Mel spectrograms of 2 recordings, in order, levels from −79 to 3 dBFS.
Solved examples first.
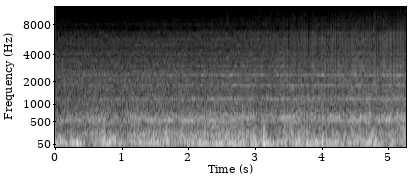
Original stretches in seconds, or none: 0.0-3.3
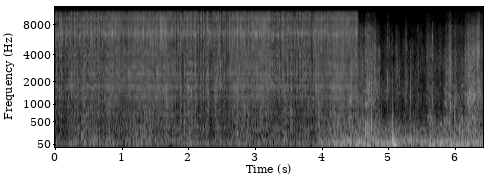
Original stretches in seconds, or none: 0.0-0.8; 1.8-2.6; 3.2-3.9; 4.6-6.4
